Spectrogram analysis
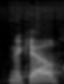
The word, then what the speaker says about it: Mykel: Mine is Mykel. Mykel, perfect.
